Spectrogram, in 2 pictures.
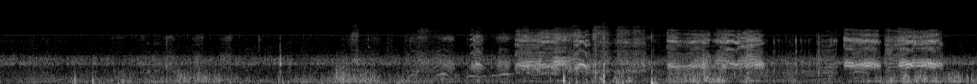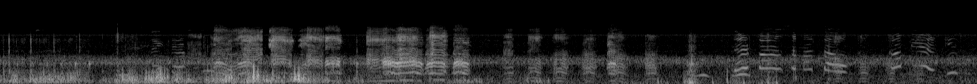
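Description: Several domestic geese honking in repeated bouts. The loudest runs of honks come about five to seven seconds in and again around twelve to fourteen seconds in, with a few shorter calls near the end.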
